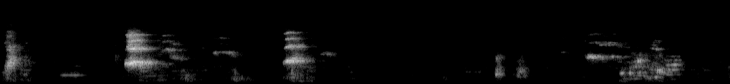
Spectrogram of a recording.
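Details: Blenheim Cavalier King Charles Spaniel puppies from a litter of five born at New Year to Paris and Spike, indoors on a puppy's pick-up day; a few short, high, ringing yips come in scattered bursts amid people talking.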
